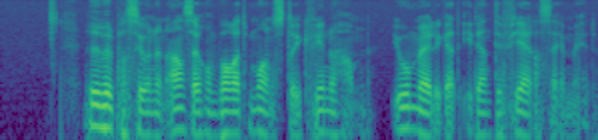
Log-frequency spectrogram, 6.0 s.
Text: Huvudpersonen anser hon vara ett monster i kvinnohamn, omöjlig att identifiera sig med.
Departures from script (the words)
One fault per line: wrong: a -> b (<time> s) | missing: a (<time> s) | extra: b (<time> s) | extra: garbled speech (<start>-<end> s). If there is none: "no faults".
no faults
